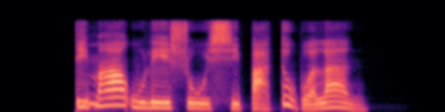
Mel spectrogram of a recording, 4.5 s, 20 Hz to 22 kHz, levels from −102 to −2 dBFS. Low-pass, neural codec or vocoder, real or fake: 9.9 kHz; codec, 16 kHz in and 24 kHz out, 0.4 kbps, LongCat-Audio-Codec, two codebook decoder; fake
